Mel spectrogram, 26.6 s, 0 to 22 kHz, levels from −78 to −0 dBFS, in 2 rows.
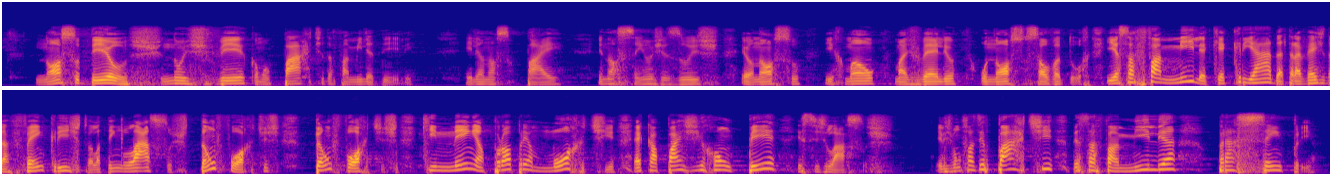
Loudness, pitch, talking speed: -20 LUFS, 140 Hz, 145 wpm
